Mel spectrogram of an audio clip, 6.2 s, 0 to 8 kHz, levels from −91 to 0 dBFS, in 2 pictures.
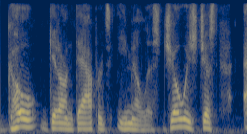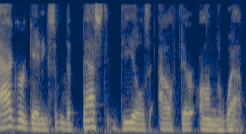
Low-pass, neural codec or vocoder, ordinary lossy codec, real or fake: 7.2 kHz; none; MP3, 64 kbps; real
